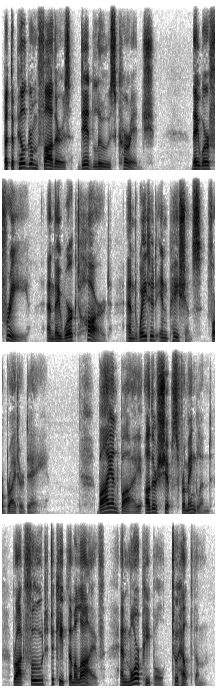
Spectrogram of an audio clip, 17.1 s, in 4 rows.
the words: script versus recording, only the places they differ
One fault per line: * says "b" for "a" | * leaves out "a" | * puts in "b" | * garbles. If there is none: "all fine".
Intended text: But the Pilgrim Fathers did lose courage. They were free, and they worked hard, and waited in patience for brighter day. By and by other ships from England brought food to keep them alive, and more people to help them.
all fine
